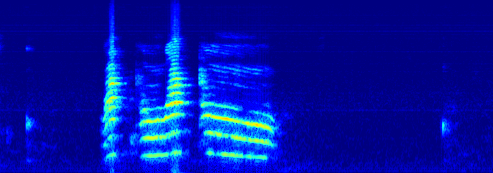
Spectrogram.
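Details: Talking Indian parrot indoors says a short three-syllable phrase in a nasal, speech-like voice. The first two syllables are sharp and quick, and the last is long and slowly falling. Faint clicks are heard before and after, in an otherwise quiet room.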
